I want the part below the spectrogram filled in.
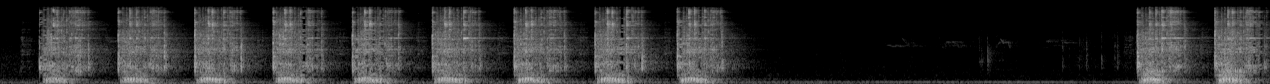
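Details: Brand-new Holzfforma 372XP chainsaw from the box, choke on: about nine steady cord pulls, roughly one a second, and it never catches. It is flooded; it later ran with no choke and full throttle.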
